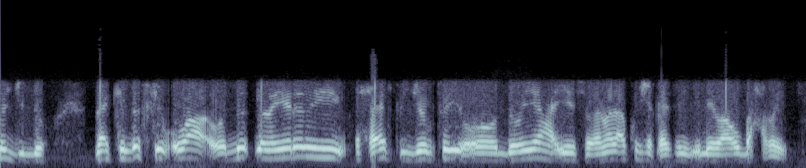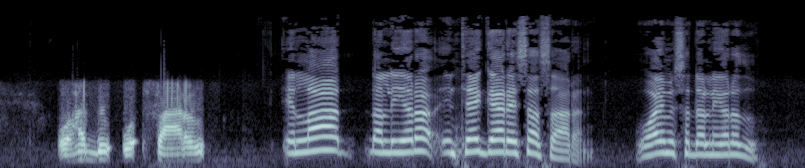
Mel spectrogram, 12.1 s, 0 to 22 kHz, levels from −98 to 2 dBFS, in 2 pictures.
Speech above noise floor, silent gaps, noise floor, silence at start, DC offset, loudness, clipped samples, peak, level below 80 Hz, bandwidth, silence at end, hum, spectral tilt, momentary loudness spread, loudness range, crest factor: 37 dB; none; -58 dBFS; 0 s; under 0.1%; -22 LUFS; under 0.1%; -6 dBFS; -66 dBFS; 15 kHz; 0.35 s; none; -5 dB/octave; 8 LU; 3 LU; 16 dB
